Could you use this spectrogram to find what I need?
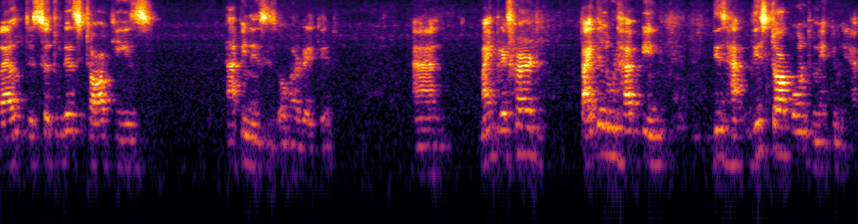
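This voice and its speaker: Against noticeable background noise, a man with a fairly high voice speaks fairly slowly, using lively intonation, big swings in loudness and long, frequent pauses. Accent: Bengali. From India, Bengal. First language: Bengali. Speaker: monk giving spiritual talk. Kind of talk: spiritual talk. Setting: live talk with audience.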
